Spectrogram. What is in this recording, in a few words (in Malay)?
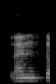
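"lantung", Malay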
